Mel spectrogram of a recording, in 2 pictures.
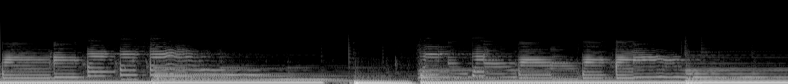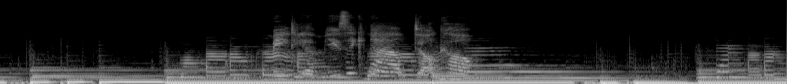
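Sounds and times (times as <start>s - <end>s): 
funky groovy music without drums: 0.0s - 15.7s.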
